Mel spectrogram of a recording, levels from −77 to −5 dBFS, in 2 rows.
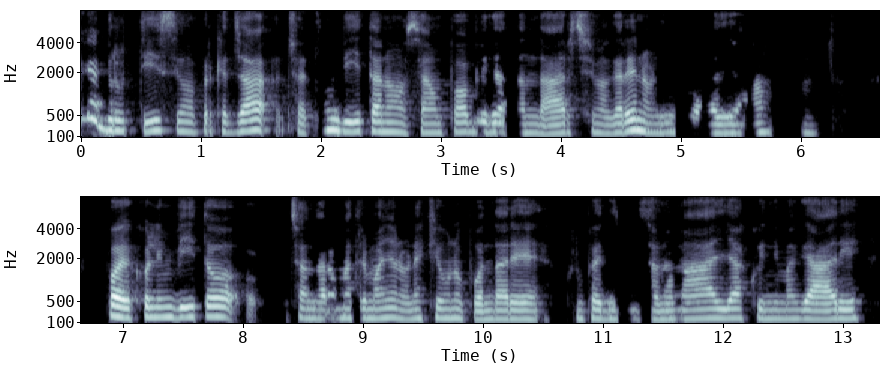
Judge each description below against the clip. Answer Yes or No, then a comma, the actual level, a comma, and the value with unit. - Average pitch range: No, narrow, 2.2 semitones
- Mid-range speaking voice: Yes, medium, 165 Hz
